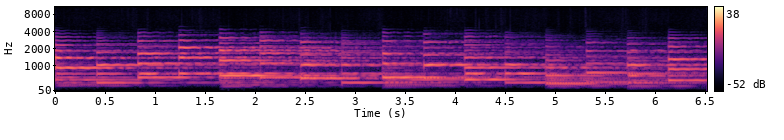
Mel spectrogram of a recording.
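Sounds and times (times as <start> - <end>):
nostalgic melody loop in A sharp minor: 0.0 - 6.5.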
